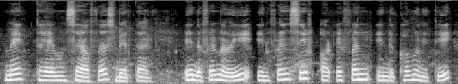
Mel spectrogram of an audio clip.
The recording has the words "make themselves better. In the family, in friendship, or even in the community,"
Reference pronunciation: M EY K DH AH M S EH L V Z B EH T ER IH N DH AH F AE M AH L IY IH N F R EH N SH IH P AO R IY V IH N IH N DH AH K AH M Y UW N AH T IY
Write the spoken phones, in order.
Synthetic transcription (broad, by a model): M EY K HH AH M S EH L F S B EH T ER IH N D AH F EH M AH L IY IH N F EH N S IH F AO R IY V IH N IH N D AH K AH M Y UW N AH T IY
